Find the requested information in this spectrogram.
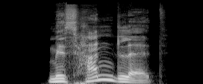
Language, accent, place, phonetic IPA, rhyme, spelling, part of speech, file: German, Germany, Berlin, [ˌmɪsˈhandlət], -andlət, misshandlet, verb, De-misshandlet.ogg
- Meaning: second-person plural subjunctive I of misshandeln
